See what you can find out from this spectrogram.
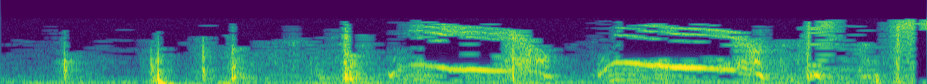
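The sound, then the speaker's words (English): A house cat meowing and yowling, a few drawn-out cries with wavering, sliding pitch over a low background rumble. “Rochester, you feed the cat? Oh, yes, yeah, boss. She just finished a plate of turkey. And what's she mad about?”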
